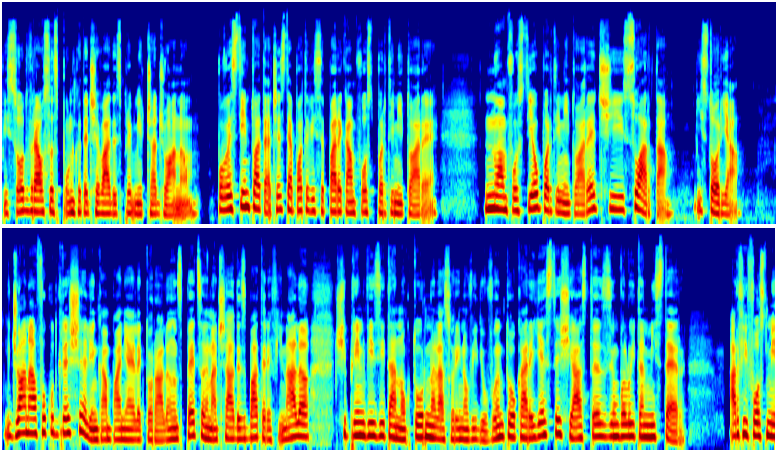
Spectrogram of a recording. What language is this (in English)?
Romanian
